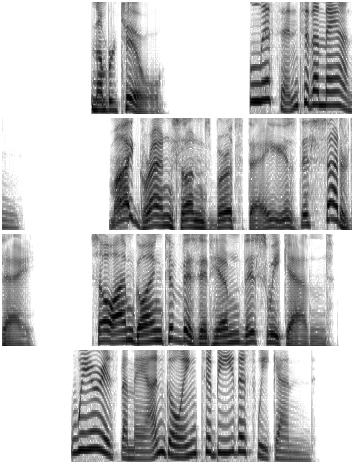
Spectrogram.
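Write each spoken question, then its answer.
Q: Where is the man going to be this weekend?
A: At his grandson's (visiting his grandson for his birthday)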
